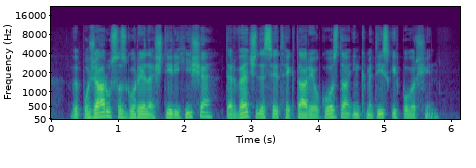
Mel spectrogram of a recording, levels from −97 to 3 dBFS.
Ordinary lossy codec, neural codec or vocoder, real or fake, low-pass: none; none; real; 10.8 kHz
